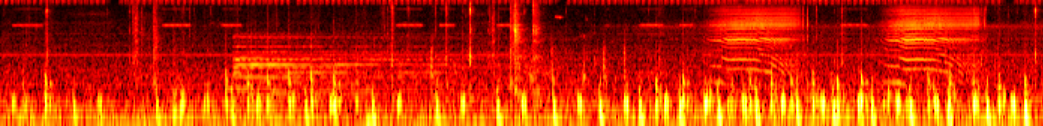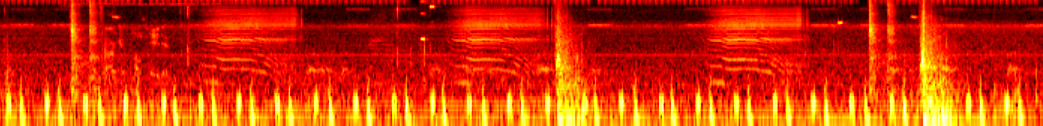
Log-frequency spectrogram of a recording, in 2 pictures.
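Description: Footsteps thud quickly and steadily on a wooden floor.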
